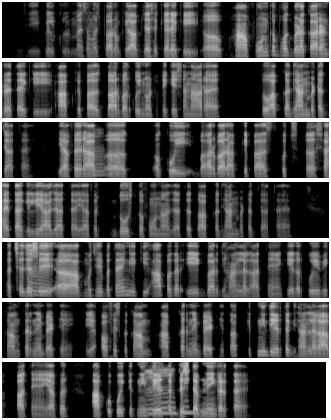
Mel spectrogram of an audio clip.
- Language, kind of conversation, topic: Hindi, advice, काम करते समय ध्यान भटकने से मैं खुद को कैसे रोकूँ और एकाग्रता कैसे बढ़ाऊँ?
- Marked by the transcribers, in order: in English: "नोटिफ़िकेशन"; in English: "ऑफ़िस"; in English: "डिस्टर्ब"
